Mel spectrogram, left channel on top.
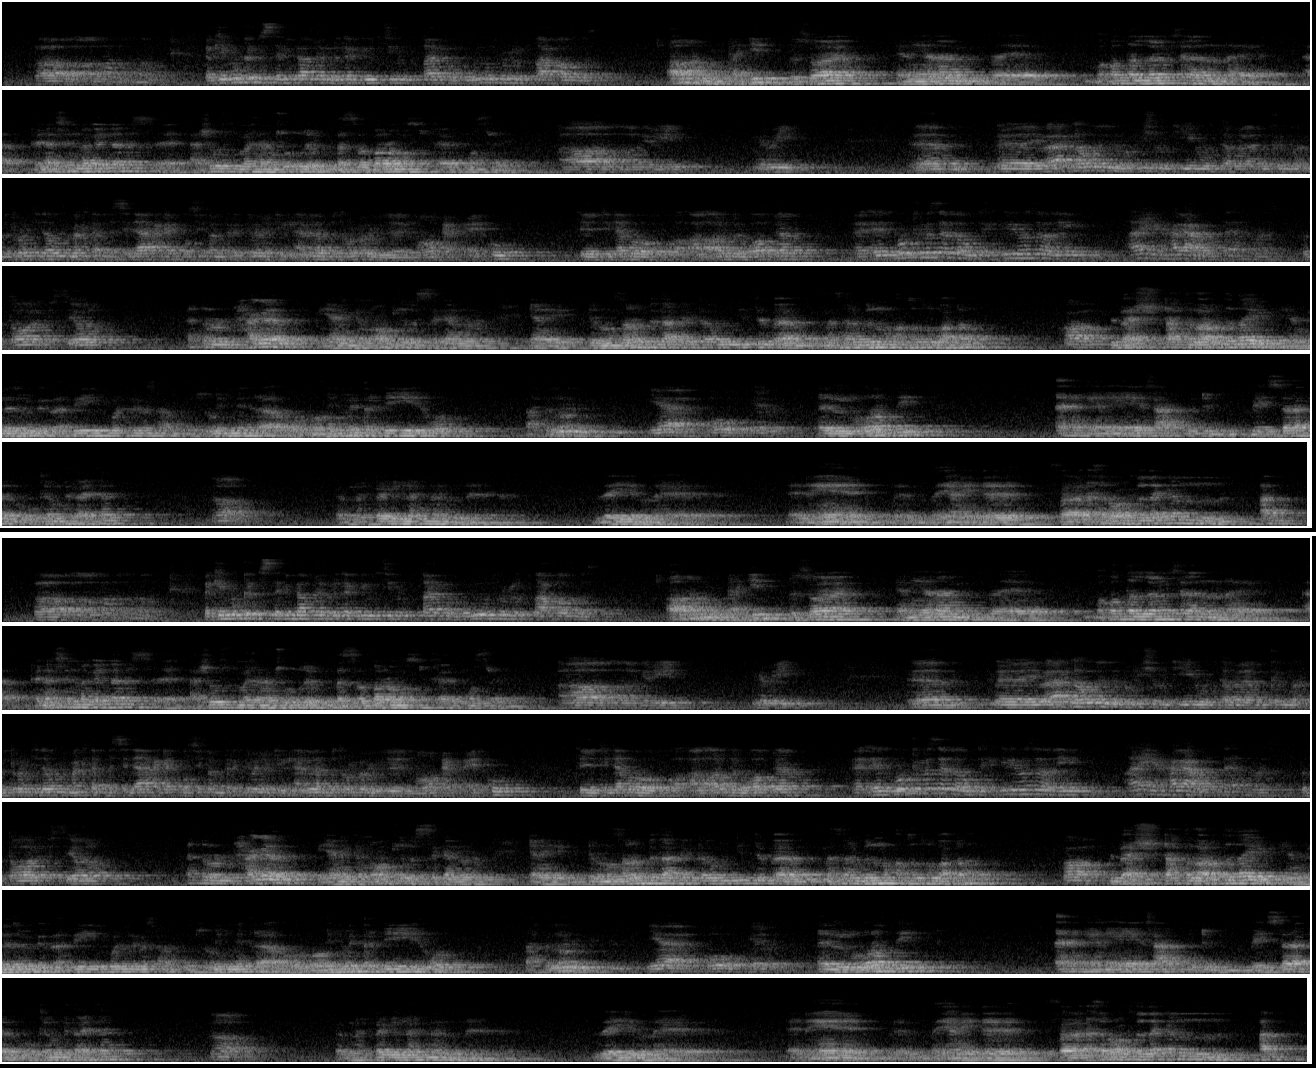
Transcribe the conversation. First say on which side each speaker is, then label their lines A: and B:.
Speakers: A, on the right; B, on the right.
A: اه اه اه اه لكن ممكن تستفيد بقى بخبرتك دي وتسيب القطاع الحكومي وتروح للقطاع الخاص مثلا
B: أه أكيد بس هو يعني أنا آه، بفضل إن أنا مثلا آه، آه، في نفس المجال ده بس آه، أشوف مثلا شغل بس بره مصر خارج مصر يعني
A: اه اه جميل جميل أم، آه، يبقى احنا قلنا ان مفيش روتين وانت ما ممكن بتروح تداوم في مكتب بس ده حاجات بسيطة مترتبة لكن الاغلب بتروحوا المواقع بتاعتكو ت- تتابعه في- على أرض الواقع آه، ممكن مثلا لو تحكي لي مثلا ايه آخر حاجة عملتها مثلا في الطوارئ في الصيانة
B: آخر حاجة يعني كان عطل بس كان يعني المسارات بتاعة الكوابل دي بتبقى مثلا بين المحافظات وبعضها
A: اه
B: تبقاش تحت الأرض دايركت يعني لازم بيبقى في كل مثلا 500 متر أو 400 متر في غرفة تحت الأرض
A: امم ياه اوه جامد
B: الغرف دي آه، يعني إيه ساعات بت- بيتسرق الغطيان بتاعتها
A: اه
B: فبنحتاج إن إحنا ن- زي إن آه، إن إيه ب- يعني آه، فآخر عطل ده كان حد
